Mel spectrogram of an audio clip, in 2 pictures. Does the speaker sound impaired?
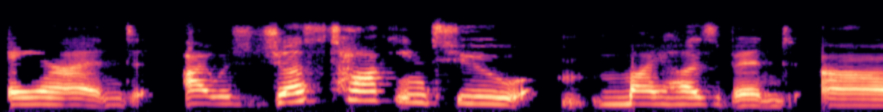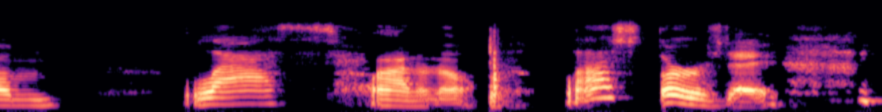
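Yes: stuttering; stuttering since early childhood, worse at puberty, stretched-speech therapy with specialist Beryl Dodge from about 13; age 30, recently worsened to pretty unmanageable, struggling to speak in everyday situations; sometimes so severe cannot speak at all, stutters hard when nervous, exhausting and tiring; here repeated sounds, prolonged sounds.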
